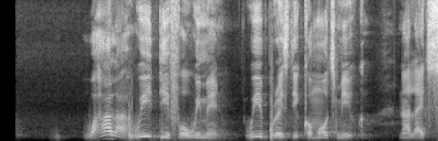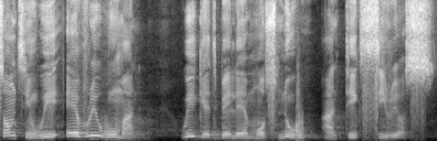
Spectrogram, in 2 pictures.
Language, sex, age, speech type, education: Nigerian Pidgin, male, 15-29, spontaneous, tertiary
